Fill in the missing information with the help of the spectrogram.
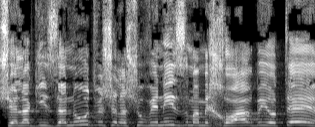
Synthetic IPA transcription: ʃelaɡizanutveʃelaʃovinizmameχoaʁbejote

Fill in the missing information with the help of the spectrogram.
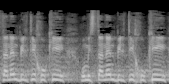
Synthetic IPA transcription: t̪anenbilt̪iχuki | umist̪anenbilt̪iχuki

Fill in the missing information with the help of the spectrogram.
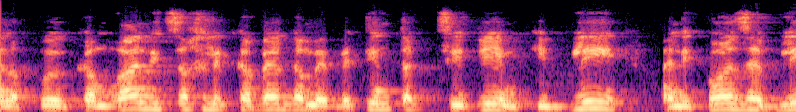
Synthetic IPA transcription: nakamuʁaanit͡seeχlekabe̞lɡamebet̪imt̪ak̚t͡sivimkiblianikoʁezebl

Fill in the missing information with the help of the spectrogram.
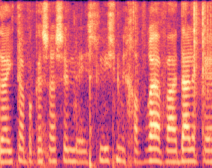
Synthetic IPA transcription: ajtabakaʃaʃe̞lʃliʃmiχavʁeavaːdalekaje

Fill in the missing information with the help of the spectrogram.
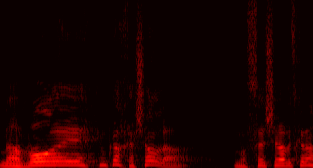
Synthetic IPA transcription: naːvo̞ʁeimkaχeʃaʁla̰ | nose̞ʃelavet̪kana

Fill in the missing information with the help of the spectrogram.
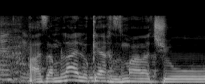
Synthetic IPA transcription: a̰zamlajlokeaχzmanadʃeu

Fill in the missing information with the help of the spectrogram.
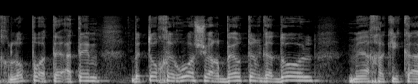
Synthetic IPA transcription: χlo̞poteat̪e̞mbe̞to̞χe̞ʁuaʃeaʁbe̞jo̞te̞ʁɡado̞l | meaχakika

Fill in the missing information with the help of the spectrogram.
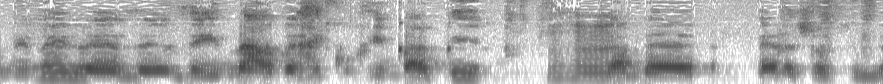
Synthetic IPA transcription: mimejlezezeinaaʁbeχikuχimbaːt̪in | ɡame | eleʃeosimle

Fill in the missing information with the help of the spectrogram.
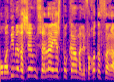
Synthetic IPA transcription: omad̪imleʁaʃememʃalajeʃpo̞kamale̞faχo̞t̪asaʁa

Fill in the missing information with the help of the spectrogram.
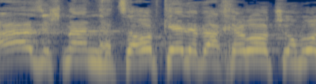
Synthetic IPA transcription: ʔazjɪʃnanhat͡saotkaɛleveaχeɾotʃeɔmɾo

